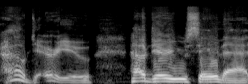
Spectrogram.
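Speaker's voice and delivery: high, fake, played-up incredulous outrage. Retelling a TV interview, imitating Piers Morgan's fake incredulity. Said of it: "Pierce with his kind of fake incredulity".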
